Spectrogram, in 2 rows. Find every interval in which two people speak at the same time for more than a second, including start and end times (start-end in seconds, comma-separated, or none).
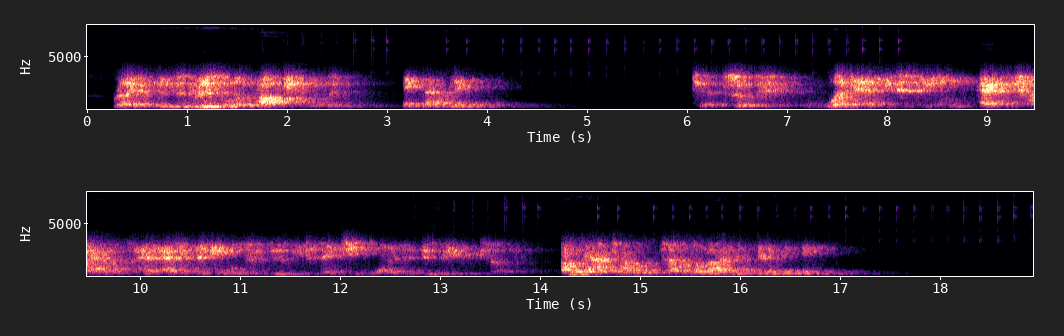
none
